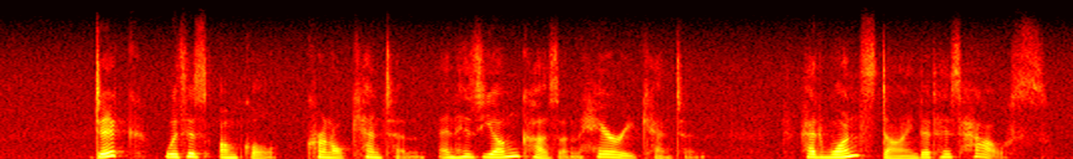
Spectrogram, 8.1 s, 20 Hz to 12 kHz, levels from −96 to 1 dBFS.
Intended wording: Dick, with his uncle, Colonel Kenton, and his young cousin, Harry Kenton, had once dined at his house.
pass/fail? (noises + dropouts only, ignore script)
pass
